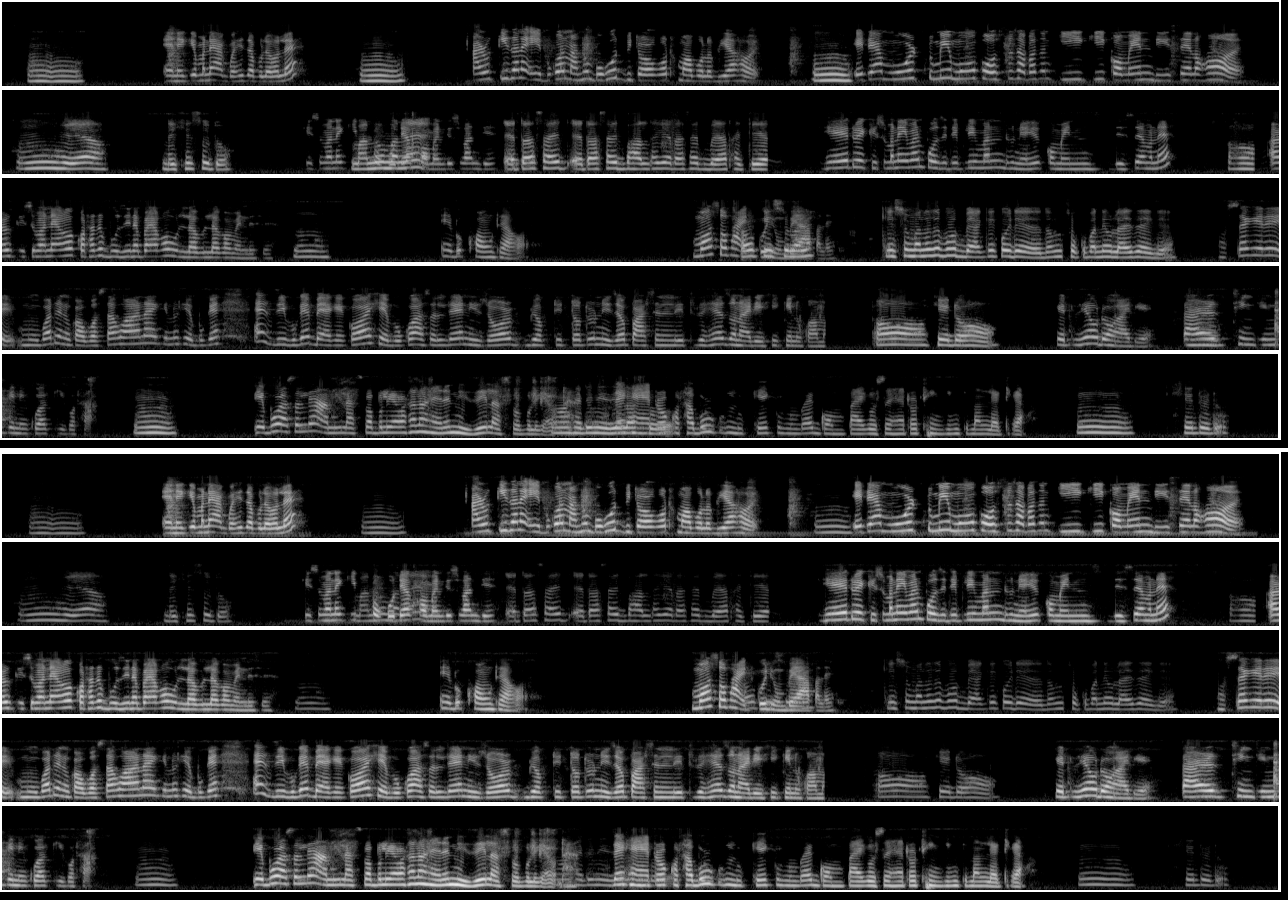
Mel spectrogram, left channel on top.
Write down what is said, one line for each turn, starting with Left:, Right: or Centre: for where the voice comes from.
Left: উম উম
Right: এনেকে মানে আগবাঢ়ি যাবলৈ হ'লে।
Left: উম।
Right: আৰু কি জানে এইবুকৰ মানুহ বহুত বিতৰ্কত সোমাব লগীয়া হয়।
Left: উম
Right: এতিয়া মোৰ তুমি মোৰ প'ষ্টটো চাবাচোন কি কি কমেন্ট দিছে নহয়।
Left: উম, হেয়া। দেখিছোতো,
Right: কিছুমানে কি
Left: মানুহ
Right: ফকতীয়া
Left: মানে
Right: কমেন্ট কিছুমান দিয়ে
Left: এটা চাইদ এটা চাইদ ভাল থাকে, এটা চাইদ বেয়া থাকে।
Right: সেইটোৱে কিছুমানে ইমান পজিটিভলি ইমান ধুনীয়াকে কমেন্ট দিছে মানে।
Left: অ
Right: আৰু কিছুমানেও কথাটো বুজি নাপাই ওল্টা পুল্টা কমেন্ট দিছ
Left: উম।
Right: এইবোৰ খং উঠে আকৌ। মই চব হাইড
Left: আৰু
Right: কৰি
Left: কিছুমানে,
Right: দিওঁ বেয়া পালে
Left: কিছুমানে যে বহুত বেয়াকে কৈ দে একদম চকু পানী ওলাই যায়গে।
Right: সঁচাকে দে মোৰ পৰা তেনেকুৱা অৱস্থা হোৱা নাই। কিন্তু সেইবোৰকে এ যিবোৰকে বেয়াকে কয় সেইবোৰকো আচলতে নিজৰ ব্যক্তিত্বটো নিজৰ পাৰ্চনেলিটিটোহে জনাই দিয়ে সিকিনো
Left: অ', সেইটো অ'।
Right: সেইটোহে উদঙাই দিয়ে। তাৰ
Left: উম
Right: থিংকিং কেনে কোৱা কি কথা
Left: উম
Right: এইবোৰ আচলতে আমি লাজ পাবলগীয়া কথা নহয় সেতে নিজেই লাজ পাবলগীয়া
Left: অ
Right: কথা
Left: সিহঁতি নিজে
Right: যে
Left: লাজ
Right: সিহঁতৰ
Left: পাব উম
Right: কথাবোৰ কোনোবাই গম পাই গৈছে সিহঁতৰ থিংকিং কিমান লেতেৰা
Left: উম উম সেইটোৱে টো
